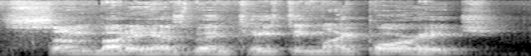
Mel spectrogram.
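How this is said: It is said in a great big voice.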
